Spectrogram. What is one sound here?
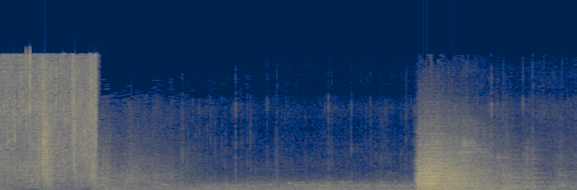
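Deep muffled underwater rumbling drones on.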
